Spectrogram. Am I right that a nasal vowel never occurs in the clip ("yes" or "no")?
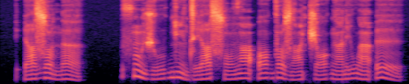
no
